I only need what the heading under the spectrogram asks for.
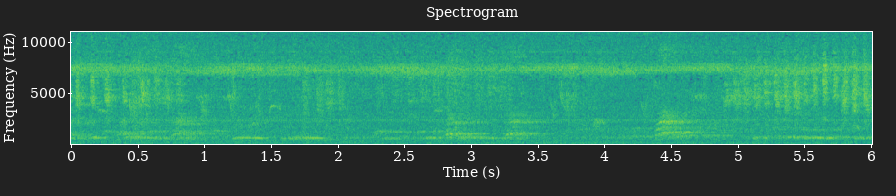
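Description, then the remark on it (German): Birds call steadily in the background: soft repeated cooing like pigeons or doves, mixed with scattered chirps, over a constant outdoor ambience with no one speaking. “Hör die Tiere im Hintergrund, die Vögel, die Hunde.”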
